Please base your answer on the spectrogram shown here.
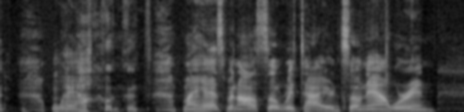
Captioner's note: laughing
